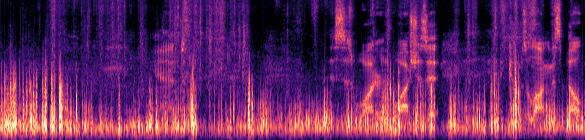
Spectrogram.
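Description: Fire agate sorting machine running, its rubber conveyor belt carrying gravel with a steady rumble and many small rattles and clicks of rock.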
